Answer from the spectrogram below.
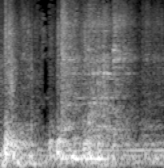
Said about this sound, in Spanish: Poco antes de salir, escuché varias cajas caerse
